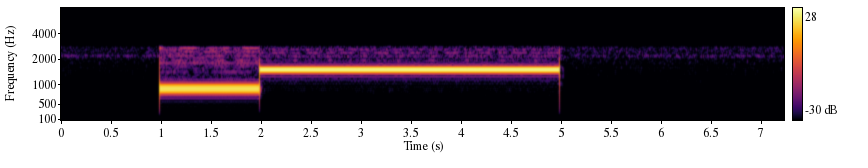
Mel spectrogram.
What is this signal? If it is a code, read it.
Two-tone page, heard as a one-second tone, then a three-second tone, about 900 then 1500 Hz. It is heard from 1.0 to 5.0 s.
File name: pager / 94 RESCUE OFC / wcalert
